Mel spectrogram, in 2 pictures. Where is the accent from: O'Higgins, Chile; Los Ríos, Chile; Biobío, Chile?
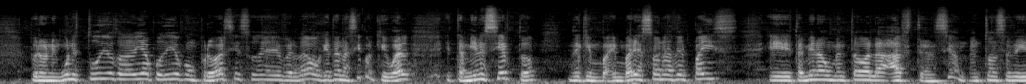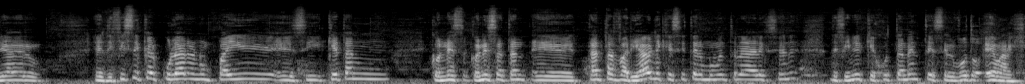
Biobío, Chile; Tomé; yo vengo de Tomé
